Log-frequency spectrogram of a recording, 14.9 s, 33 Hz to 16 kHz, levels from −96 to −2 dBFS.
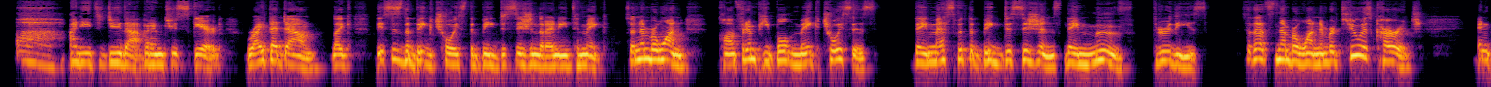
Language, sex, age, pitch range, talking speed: English, female, 30-49, 180-235 Hz, 215 wpm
